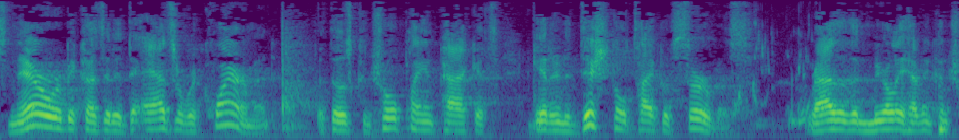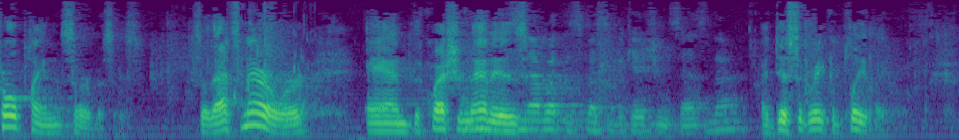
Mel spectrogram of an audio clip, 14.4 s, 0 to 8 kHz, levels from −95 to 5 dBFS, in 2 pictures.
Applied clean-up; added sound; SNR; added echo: none; Splash, splatter; 19 dB; none.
